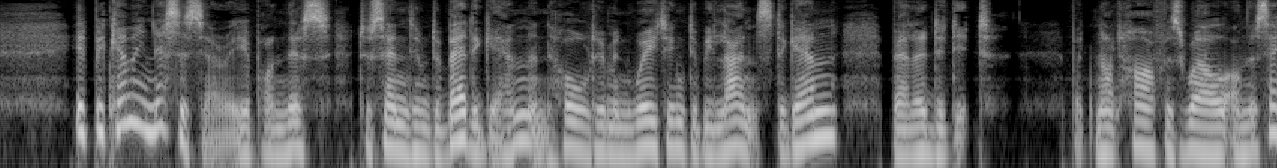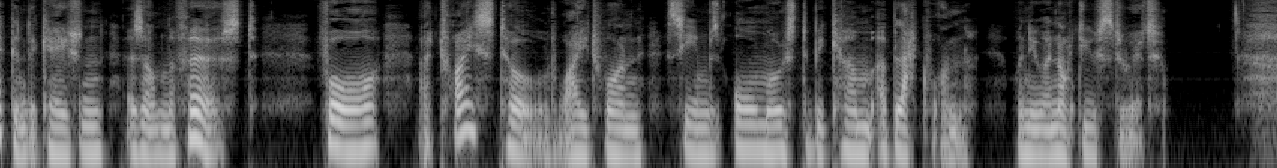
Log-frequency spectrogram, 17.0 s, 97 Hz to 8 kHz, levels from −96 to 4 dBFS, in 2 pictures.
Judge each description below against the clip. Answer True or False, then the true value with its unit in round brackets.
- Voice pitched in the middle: True (150 Hz)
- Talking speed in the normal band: True (195 wpm)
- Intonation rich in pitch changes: False (3.0 semitones)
